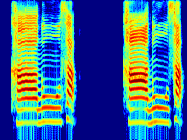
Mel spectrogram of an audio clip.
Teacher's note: 간, and here, they meet, and this sound is gone. This H sound is gone. So the pronunciation is 간호사, 간호사.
